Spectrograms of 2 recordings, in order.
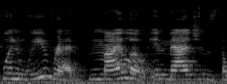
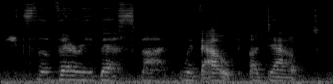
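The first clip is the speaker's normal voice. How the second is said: soft whispered secret; storytime whisper; 6 semitones lower, 10 dB quieter than usual. Acted. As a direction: hush them for the best part. Revealing the best spot.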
